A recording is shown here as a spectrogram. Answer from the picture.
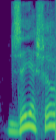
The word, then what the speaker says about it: Jay Asher: Et une série qui est adaptée d'une euh, elle-même de nouvelles écrites par Jay Asher, je prononce bien Oui, tout à fait.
